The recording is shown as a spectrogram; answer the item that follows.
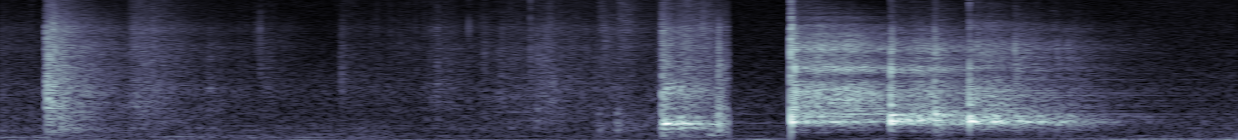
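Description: A series of knocks and impacts: a sharp knock just after the start, a short thud a little past three seconds, then the loudest, a sudden crash about four seconds in whose ringing fades over a second or so.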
